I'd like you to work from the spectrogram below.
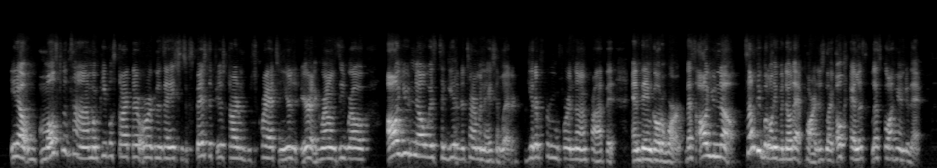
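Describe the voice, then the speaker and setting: A woman with an American accent at a very fast pace, hardly any pauses. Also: medium pitch for a woman, ordinary pitch variation. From Alabama, US South. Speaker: nonprofit funding consultant. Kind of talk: podcast interview. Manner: conversational, animated.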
